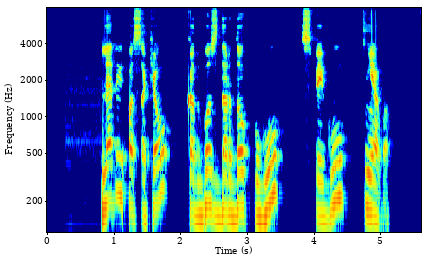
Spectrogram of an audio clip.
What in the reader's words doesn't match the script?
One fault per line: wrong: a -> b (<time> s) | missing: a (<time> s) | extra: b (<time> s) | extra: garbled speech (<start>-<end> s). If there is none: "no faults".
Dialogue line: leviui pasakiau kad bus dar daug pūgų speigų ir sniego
missing: ir (4.4 s)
